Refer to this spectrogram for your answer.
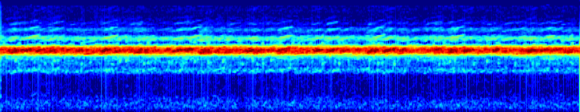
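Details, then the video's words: Spring peeper chorus in North Carolina, steady high-pitched shrilling from many frogs blended into one continuous tone, slight flickers of individual peeps, calm and unchanging. "NC Peeper frogs"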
